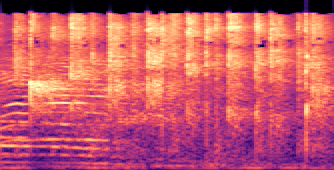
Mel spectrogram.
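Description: A small group clapping by hand, a quick, uneven patter of claps, right after a song ends; the last sung note and acoustic guitar chord fade out in the first half-second.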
